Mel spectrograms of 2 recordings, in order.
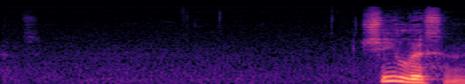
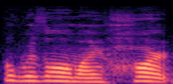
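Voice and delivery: much higher, louder heartfelt cry; 13 semitones higher, 7 dB louder than usual. A narrator's reading. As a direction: pour out your love. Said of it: "she cried".

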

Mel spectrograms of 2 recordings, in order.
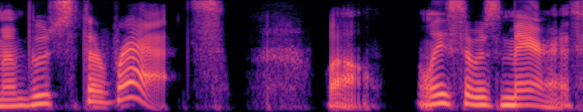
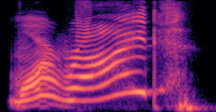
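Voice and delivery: high, far-up little voice begging; pleading toddler; 13 semitones higher, 3 dB louder than usual. A narrator's reading. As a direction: beg sweetly for one more ride. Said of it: "pleaded Boots".

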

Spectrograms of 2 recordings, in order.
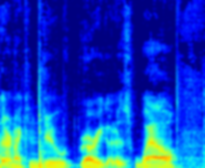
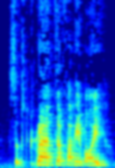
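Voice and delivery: much higher imitation of a Spanish accent; high-pitched put-on Spanish accent; mock Spanish accent; 8 semitones higher, 4 dB louder than usual. Shown as a demonstration. Vlogger running through accents for his plug, mock Spanish.

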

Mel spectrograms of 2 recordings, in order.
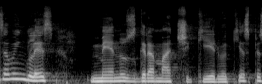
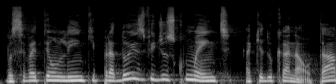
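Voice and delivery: ordinary talk, nothing marked

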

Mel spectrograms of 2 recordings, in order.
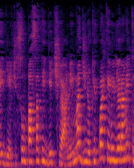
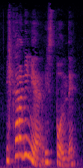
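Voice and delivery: ordinary delivery

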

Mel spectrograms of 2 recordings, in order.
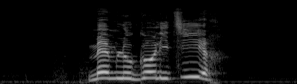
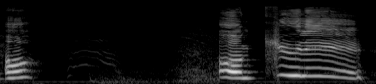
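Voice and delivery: long, drawn-out loud cry of dismay; anguished curse; 8 semitones higher, 8 dB louder, much slower than usual. Real, not acted. Gamer reacting to a goal against him, drawn-out loud curse. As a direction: stretch the swear out in despair. Opponent scores, player cries out.

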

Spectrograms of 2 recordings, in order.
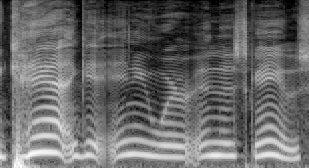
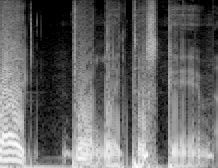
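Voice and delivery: deep silly voice. Acted. Scared gamer whining.

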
